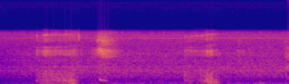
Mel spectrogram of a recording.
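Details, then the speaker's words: Person belching repeatedly for about a month; doctor thinks it is air swallowing or a compulsive habit, while the person wonders about acid reflux. Three or four low, guttural bursts of air from the throat in a quiet room. "I've been burping for about a month now I'm not sure why but my primary care doctor seems to think it's all in my head and it's some kind of compulsive disorder type thing"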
